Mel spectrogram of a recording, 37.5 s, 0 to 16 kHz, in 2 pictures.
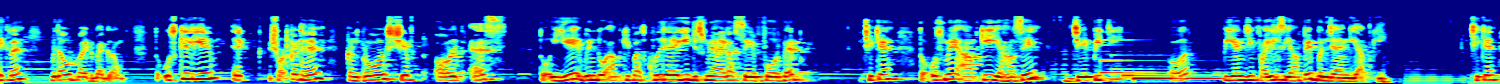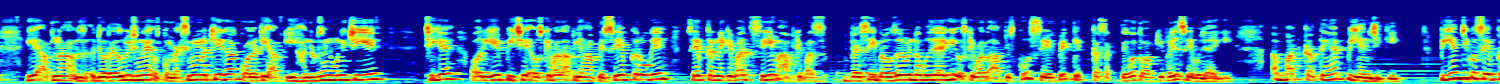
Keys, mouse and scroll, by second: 4.4 ctrl+click, 5.7 ctrl+alt+shift+s, 13.1 click, 16.5 click, 26.3 click, 31.4 click.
